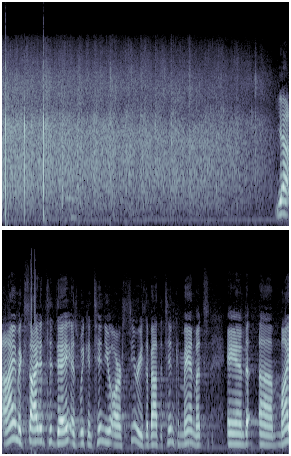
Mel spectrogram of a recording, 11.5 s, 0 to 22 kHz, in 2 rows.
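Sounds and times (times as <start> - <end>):
church congregation applauding: 0.0 - 5.4
sharp loud claps: 0.0 - 5.5
speech: 5.5 - 11.4.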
